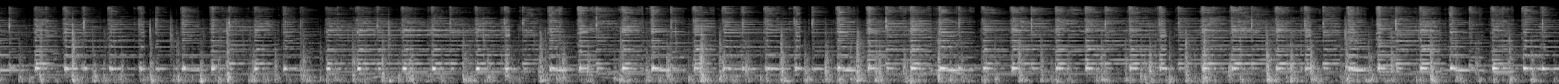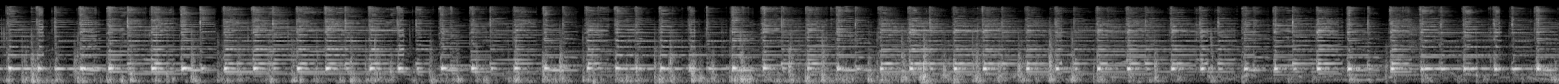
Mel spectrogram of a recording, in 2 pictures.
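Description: Charango strummed in a quick, even rhythm in traditional Andean folk music, with a steady high melody line held above the strumming.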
